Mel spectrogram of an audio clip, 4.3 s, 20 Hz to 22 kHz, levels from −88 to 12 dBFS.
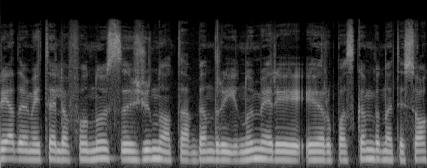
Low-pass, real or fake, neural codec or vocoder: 14.4 kHz; real; none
